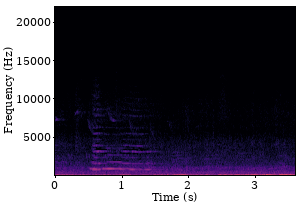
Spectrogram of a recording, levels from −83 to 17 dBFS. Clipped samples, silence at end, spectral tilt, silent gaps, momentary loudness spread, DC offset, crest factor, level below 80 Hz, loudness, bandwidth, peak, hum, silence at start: under 0.1%; 0 s; -5.5 dB/octave; none; 10 LU; under 0.1%; 14 dB; -38 dBFS; -44 LUFS; 7.8 kHz; -16 dBFS; none; 0 s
